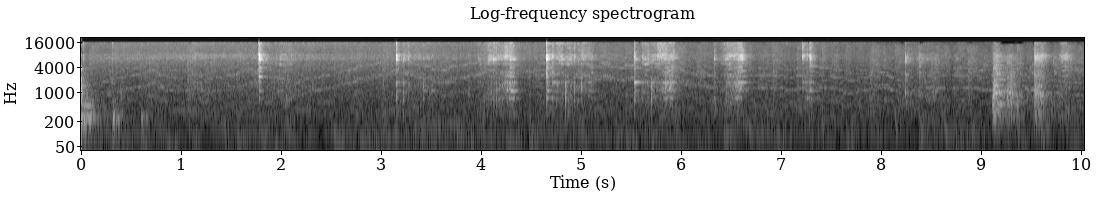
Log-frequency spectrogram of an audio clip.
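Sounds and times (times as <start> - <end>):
metal spoon scraping steel pan: 1.2 - 10.0.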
